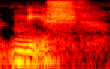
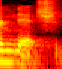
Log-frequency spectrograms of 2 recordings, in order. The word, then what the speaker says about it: niche: So I guess what I want to get into a little bit is on the topic of finding your niche or niche. We haven't decided which niche rhymes with which. Rhymes with get rich.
